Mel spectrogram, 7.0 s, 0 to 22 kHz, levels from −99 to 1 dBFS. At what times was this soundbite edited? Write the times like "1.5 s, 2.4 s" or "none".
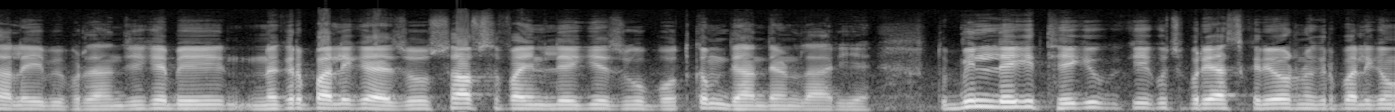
none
